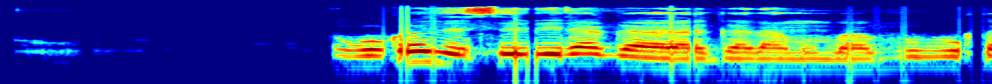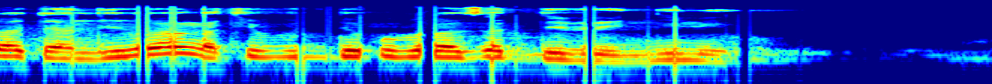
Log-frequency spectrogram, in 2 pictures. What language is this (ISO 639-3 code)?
lug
